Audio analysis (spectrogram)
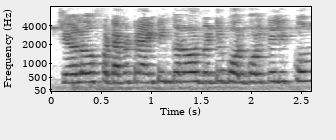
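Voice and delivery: ordinary delivery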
